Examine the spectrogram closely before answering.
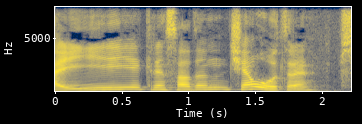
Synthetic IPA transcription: aiɐkɾiɐ̃sad̪ɐñt͡ʃĩɲɐowt̪ɾɐ | s

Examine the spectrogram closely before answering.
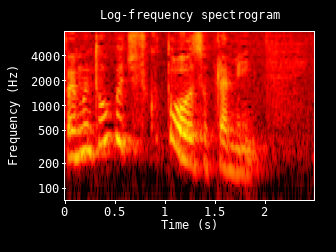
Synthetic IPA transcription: fojmũj̃t̪ʊd͡ʒifi̥kut̪ozʊpɾɐmḭ̃

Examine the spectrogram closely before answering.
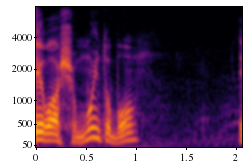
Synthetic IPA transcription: ewaʃʊmũj̃t̪ʊbõ | e

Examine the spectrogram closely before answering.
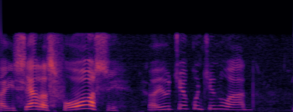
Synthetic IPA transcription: aisɪɛlɐsfosɪ̃ | aiot͡ʃĩɲɐkõnt͡ʃĩnuad̪ʊ

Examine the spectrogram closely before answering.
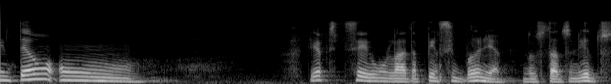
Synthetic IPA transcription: ẽnt̪ɐ̃w̃ũ | d͡ʒiɛfseɾũlad̪ɐpẽsilvɐ̃niɐnʊzɪst̪ad̪ʊzunid̪ʊs

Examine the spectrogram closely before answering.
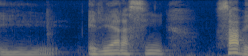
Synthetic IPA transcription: ɪ | elɪɛɾɐasĩ | sabɪ

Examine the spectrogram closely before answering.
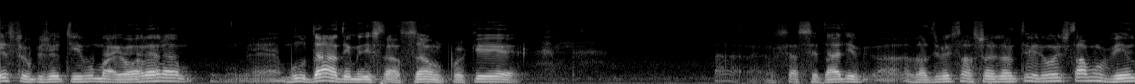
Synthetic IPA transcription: esɪobiʒet̪ivʊmajɔɾɛɾɐ | ɛ̰mud̪aɾɐd̪iminist̪ɾasɐ̃w̃poɾke | sɪɐsid̪ad̪ɪ̰zad̪minist̪ɾasõj̃zɐ̃nt̪eɾioɾɪst̪avɐ̃w̃vĩnd̪

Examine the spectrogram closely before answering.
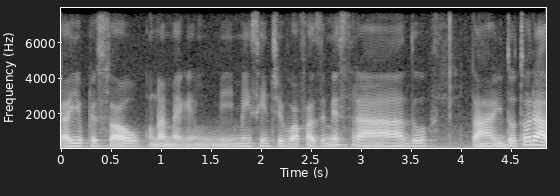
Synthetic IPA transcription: a̰iʊpesua̰wkɐ̰̃d̪ɐmɛ̰m̰mɪĩsẽt͡ʃivoɐfazeɾmest̪ɾad̪ʊ | t̪aɪd̪ot̪oɾa

